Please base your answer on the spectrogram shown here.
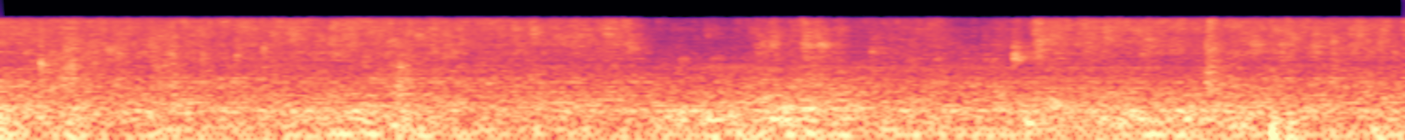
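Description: Tap water runs steadily while corn is rinsed under it for a seafood boil, a constant, fairly soft splashing gush with no pauses.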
